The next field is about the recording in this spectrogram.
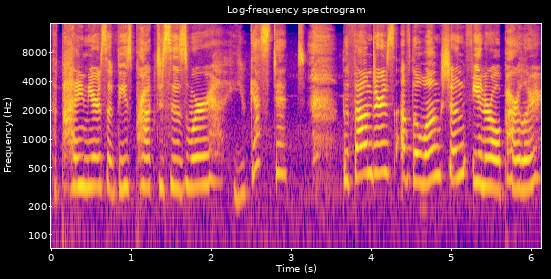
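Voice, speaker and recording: A woman's voice: very high-pitched, moderate pace, a bit bright, a little hiss or hum. A woman voicing a confident, theatrical young funeral director in a video game. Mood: earnest, storytelling. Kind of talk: English video game voice acting. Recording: game music playing behind.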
